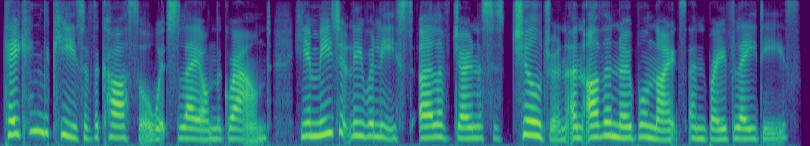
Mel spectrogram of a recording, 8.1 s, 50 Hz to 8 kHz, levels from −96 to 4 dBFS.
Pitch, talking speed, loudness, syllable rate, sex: 230 Hz, 185 wpm, -19 LUFS, 5.1 syllables/s, female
